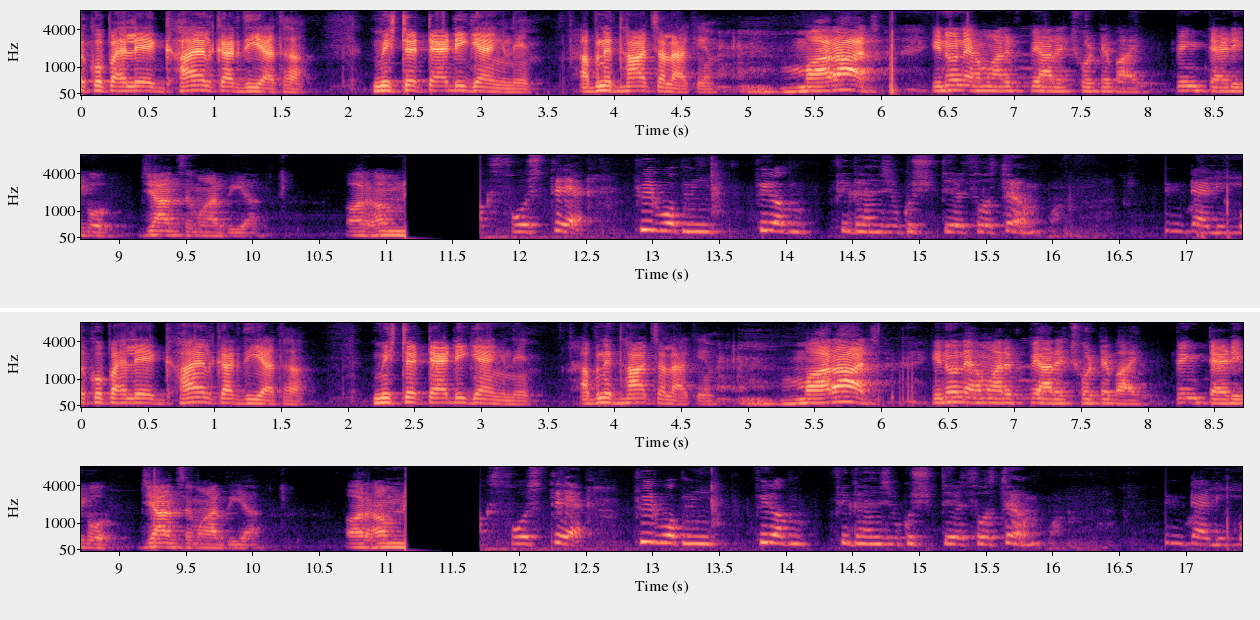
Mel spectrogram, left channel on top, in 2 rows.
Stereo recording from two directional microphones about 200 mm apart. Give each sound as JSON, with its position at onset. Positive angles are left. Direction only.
{"t": 0.0, "sound": "speech", "side_deg": -5}
{"t": 4.8, "sound": "speech", "side_deg": -55}
{"t": 11.9, "sound": "a woman's voice", "side_deg": -45}
{"t": 17.0, "sound": "speech", "side_deg": -45}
